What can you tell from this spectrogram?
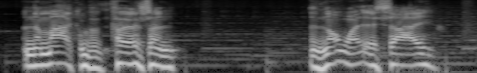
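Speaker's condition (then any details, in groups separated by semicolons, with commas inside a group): Motor neurone disease; hand onset; speech gradually lost, now believed unable to speak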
